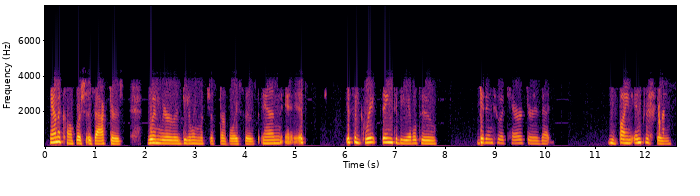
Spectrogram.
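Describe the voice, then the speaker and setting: A woman's voice: medium pitch, no echo, phone-quality sound. A woman who acts, talking casually and explaining earnestly in a panel discussion over thin call audio. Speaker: voice actor and cast member.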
